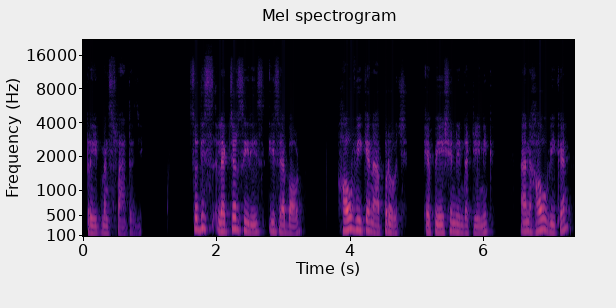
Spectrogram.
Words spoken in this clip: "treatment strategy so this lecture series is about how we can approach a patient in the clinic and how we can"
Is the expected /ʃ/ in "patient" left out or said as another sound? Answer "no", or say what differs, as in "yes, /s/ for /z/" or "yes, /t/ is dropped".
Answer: no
